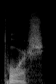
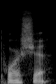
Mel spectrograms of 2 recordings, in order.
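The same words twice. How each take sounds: First: It ends without any extra vowel sound. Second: It ends with an extra vowel sound. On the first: "rather than just" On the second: "put that e at the end"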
